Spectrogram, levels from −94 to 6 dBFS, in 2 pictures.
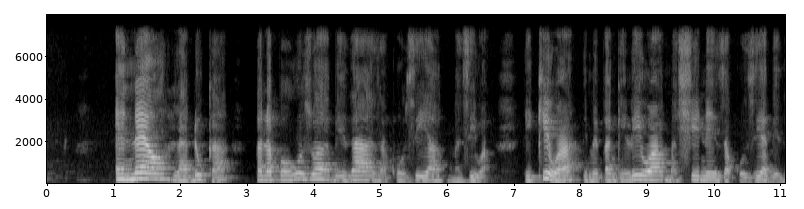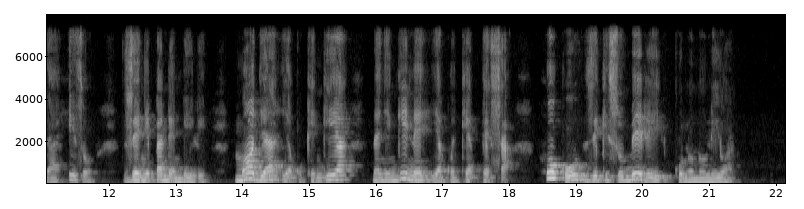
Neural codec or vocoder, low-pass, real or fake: none; 7.2 kHz; real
